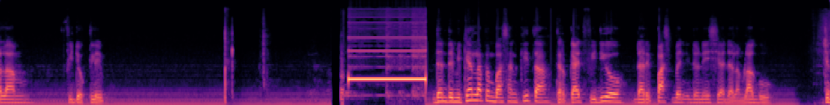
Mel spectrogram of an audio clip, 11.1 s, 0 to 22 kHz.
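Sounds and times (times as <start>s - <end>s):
tv test-tone beep: 4.6s - 5.7s.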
